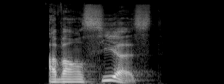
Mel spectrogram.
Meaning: second-person singular present of avancieren
- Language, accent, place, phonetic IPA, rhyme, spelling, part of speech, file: German, Germany, Berlin, [avɑ̃ˈsiːɐ̯st], -iːɐ̯st, avancierst, verb, De-avancierst.ogg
